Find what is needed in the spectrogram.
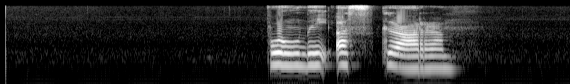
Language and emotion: Russian, angry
